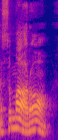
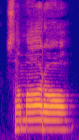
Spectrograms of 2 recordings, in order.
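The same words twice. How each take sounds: First: ਸਮਾਰੋ as "samhaaron", breathy m and nasal end; half h, nasal. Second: ਸਮਾਰੋ as bare "samaro"; plain m and oral final o in ਸਮਾਰੋ; no h, no nasal. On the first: Teacher modelling ਸਮਾਰੋ with half h and nasal ending. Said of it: "ਅੱਧਾ ਹਾਹਾ ਵੀ ਉਚਾਰਨ ਕਰਨਾ". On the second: Teacher showing the mistake, ਸਮਾਰੋ without h or nasal. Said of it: "ਇਸ ਤਰ੍ਹਾਂ ਉਚਾਰਨ ਨਹੀਂ ਕਰਨਾ". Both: Shown as a demonstration.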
